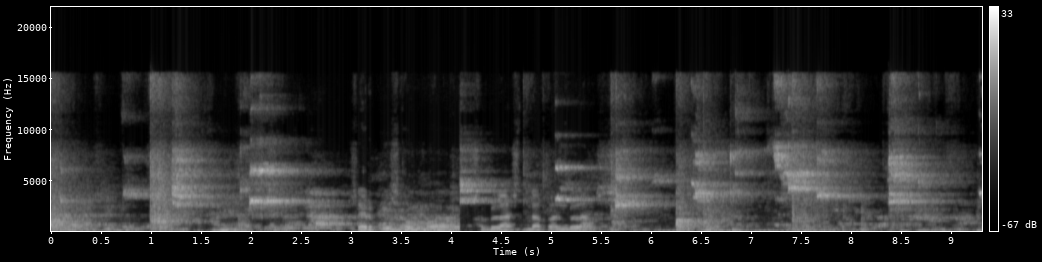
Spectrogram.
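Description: Rackets strike a shuttlecock back and forth in an echoing hall.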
